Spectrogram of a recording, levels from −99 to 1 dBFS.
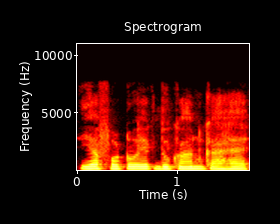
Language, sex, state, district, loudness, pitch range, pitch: Hindi, male, Jharkhand, Garhwa, -14 LUFS, 155-165 Hz, 160 Hz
